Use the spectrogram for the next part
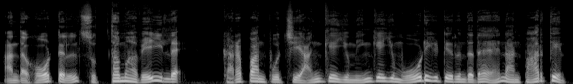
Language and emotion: Tamil, disgusted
